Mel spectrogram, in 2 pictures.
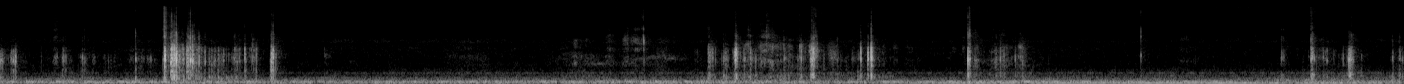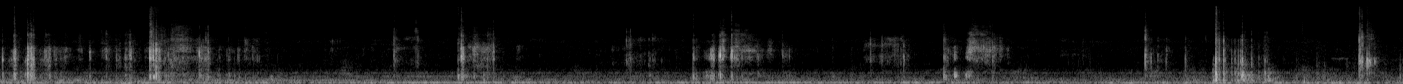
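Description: Plastic toy pizza slices and a plastic spatula clicking and scraping against a plastic toy pan as the slices are lifted off, with scattered sharp clicks and short crackles.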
